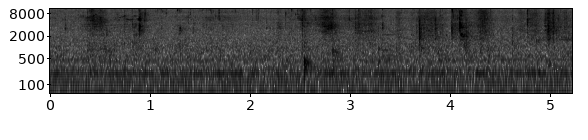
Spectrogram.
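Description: Faint chewing and small wet mouth clicks of people eating smoked pork ribs, over a steady low hum.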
